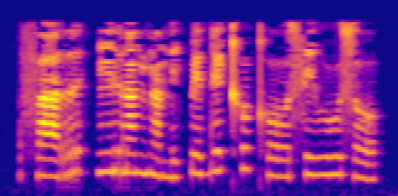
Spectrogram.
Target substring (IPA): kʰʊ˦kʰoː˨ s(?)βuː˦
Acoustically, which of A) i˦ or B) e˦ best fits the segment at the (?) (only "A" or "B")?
A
